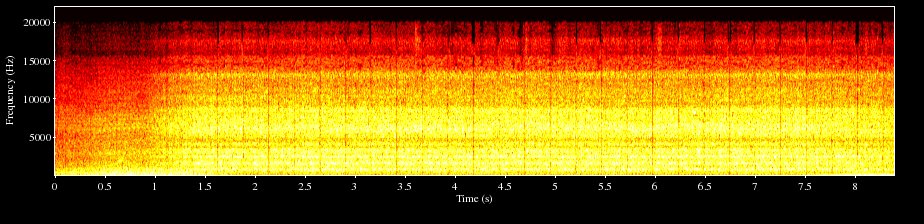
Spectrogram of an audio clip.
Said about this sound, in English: Give it some gasoline. Beautiful. Rev it up a little bit.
